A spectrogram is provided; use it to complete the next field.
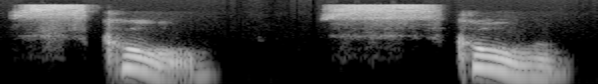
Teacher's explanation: We don't have the E sound, that S sound at the beginning.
